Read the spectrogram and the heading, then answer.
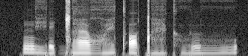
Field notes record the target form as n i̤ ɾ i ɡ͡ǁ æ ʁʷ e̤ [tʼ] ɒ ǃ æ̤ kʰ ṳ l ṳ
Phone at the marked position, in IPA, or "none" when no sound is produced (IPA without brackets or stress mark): tʼ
